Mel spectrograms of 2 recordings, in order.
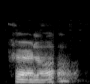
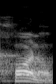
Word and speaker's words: colonel: got the closest colonel yeah not carnal but more like Colonel yeah Cornell I guess that's in Russian candle co no no you got to get in close but it is Colonel Colonel like Colonel Sanders the KFC guy if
